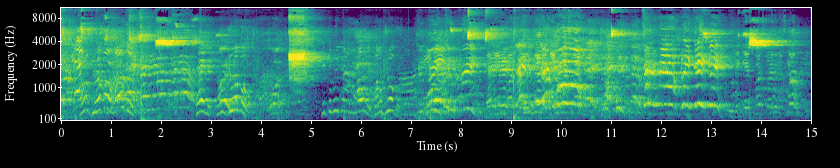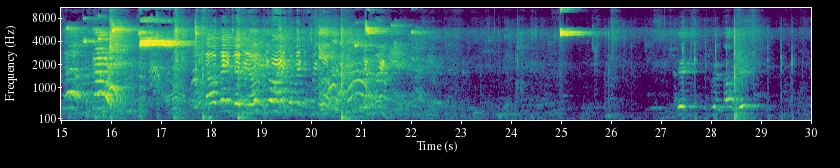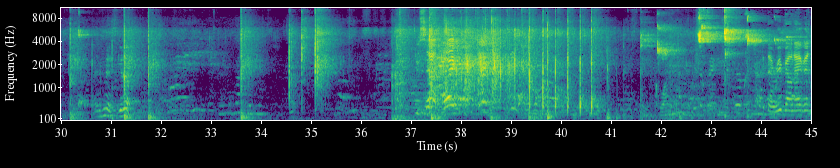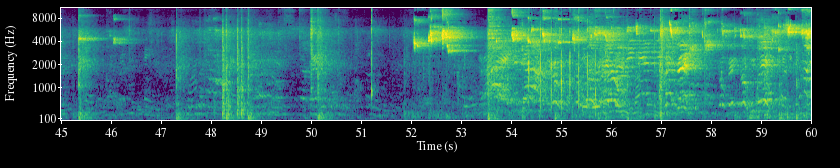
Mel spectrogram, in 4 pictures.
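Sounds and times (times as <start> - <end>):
spectators chattering: 0.0 - 34.7, 35.3 - 60.0.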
